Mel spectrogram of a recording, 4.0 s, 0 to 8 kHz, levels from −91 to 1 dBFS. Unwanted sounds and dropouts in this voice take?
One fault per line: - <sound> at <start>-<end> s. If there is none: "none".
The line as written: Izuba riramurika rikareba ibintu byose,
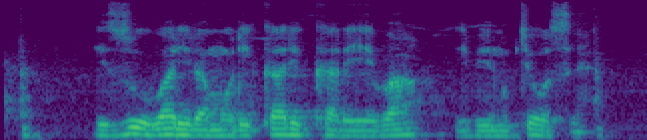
none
